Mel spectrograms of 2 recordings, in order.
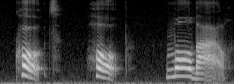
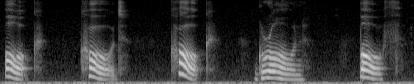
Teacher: they simply elongate the pure vowel O, O. That means that coat, hope, and mobile become coat, hope, mobile. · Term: shortening the O diphthong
